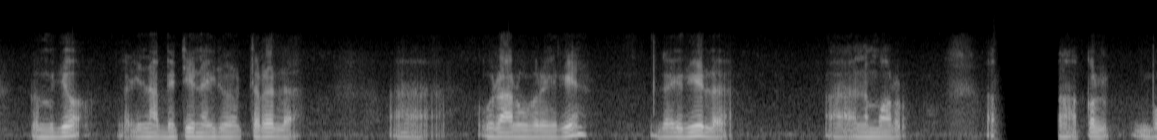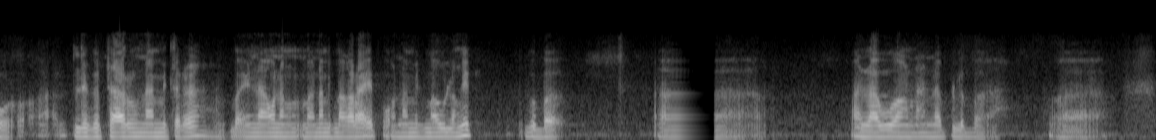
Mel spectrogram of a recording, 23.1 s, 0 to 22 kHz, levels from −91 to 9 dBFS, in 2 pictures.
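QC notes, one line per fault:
9.93–10.61 s and 18.30–18.74 s, call audio freeze: packets were likely held up in transit so the jitter buffer ran dry, and the receiver stretched the last sound into a fading buzz. The first gap lasts about 0.66 s, with roughly 0.51 s of it dying to silence. The second lasts 0.42 s, with only about 60 ms silent. Each time the audio picks up exactly where it stopped, so nothing is lost, but the call runs later by the length of the gap.
14.25–16.13 s, jitter buffer speed-up: the buffer was holding more audio than its target, so the receiver trimmed repeated pitch-period-sized slices to bring the delay back down. Around 0.7 s in total was cut across this stretch, and playback runs at 134% speed. Because whole pitch cycles are removed rather than resampled, the pitch stays put while the speech sounds hurried for those two seconds.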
